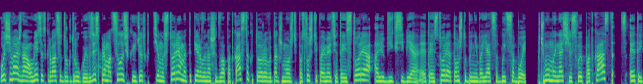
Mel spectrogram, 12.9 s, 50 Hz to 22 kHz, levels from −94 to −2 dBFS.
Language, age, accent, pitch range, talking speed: Russian, 20-39, native, 185-230 Hz, 235 wpm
